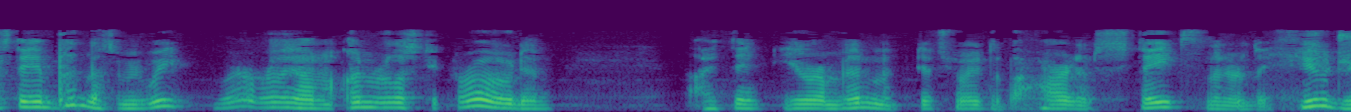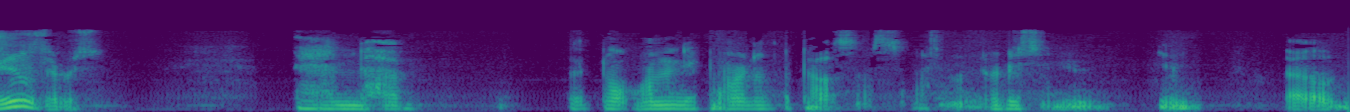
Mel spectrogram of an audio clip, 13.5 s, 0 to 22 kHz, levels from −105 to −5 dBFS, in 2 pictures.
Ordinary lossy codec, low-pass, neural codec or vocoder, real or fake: MP3, 32 kbps; 7.2 kHz; autoencoder, 22.05 kHz, a latent of 192 numbers a frame, VITS, trained on one speaker; fake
